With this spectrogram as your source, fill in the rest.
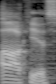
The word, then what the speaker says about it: Arceus: Arceus.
